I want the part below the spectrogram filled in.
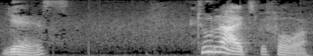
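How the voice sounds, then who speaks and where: A refined, anxious lady of middle age in vintage radio melodrama. Her voice is husky and breathy, with hesitant phrasing. The old recording is dull and muffled. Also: sits low, huge pitch swings, drawn-out words, bright, forceful tone, full character voice. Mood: frightened. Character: anxious, refined, mature woman with a hidden past. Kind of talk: 1950s radio melodrama acting.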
